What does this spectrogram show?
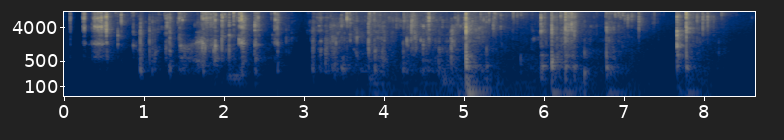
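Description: Close-miked chewing and mouth sounds of a person eating, coming in several stretches with short breaks. The loudest moment is just after halfway.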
